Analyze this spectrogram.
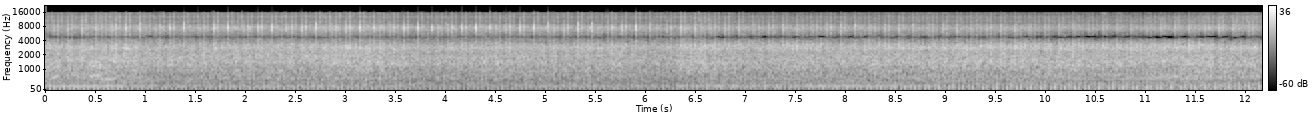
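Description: John Deere 5055E tractor's three-cylinder diesel engine idling steadily.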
